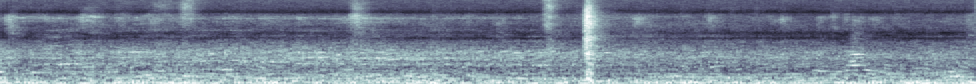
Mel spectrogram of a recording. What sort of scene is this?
bus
